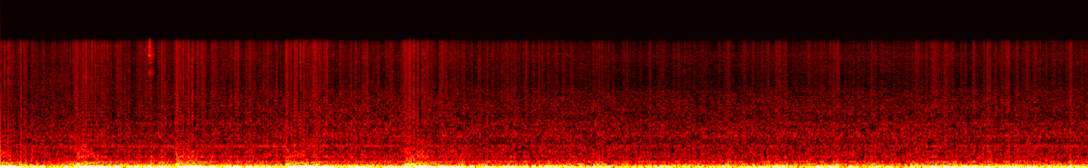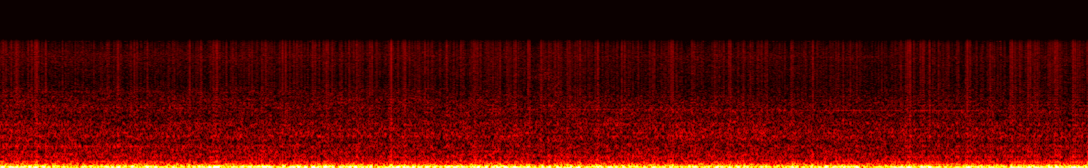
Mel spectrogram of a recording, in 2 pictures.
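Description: Low, steady rumble of tyres and engine from a car driving along a highway, louder and more uneven for the first few seconds.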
